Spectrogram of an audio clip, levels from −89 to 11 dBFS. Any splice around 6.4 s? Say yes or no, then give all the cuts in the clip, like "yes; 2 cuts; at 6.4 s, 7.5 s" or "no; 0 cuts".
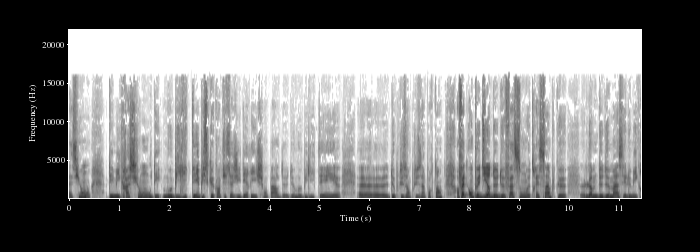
yes; 1 cut; at 6.4 s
